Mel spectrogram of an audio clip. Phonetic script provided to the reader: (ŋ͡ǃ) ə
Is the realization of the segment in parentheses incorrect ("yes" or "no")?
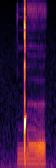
no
